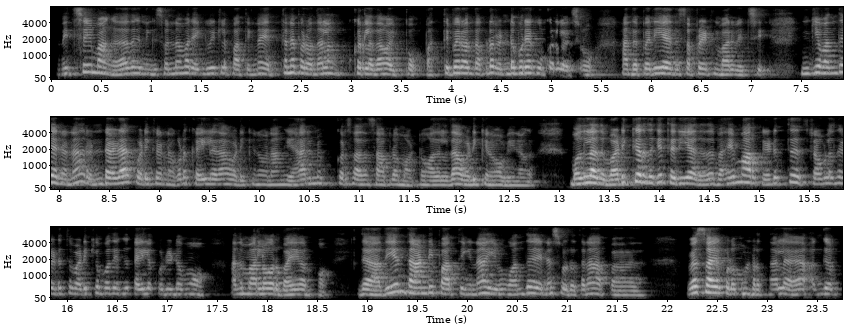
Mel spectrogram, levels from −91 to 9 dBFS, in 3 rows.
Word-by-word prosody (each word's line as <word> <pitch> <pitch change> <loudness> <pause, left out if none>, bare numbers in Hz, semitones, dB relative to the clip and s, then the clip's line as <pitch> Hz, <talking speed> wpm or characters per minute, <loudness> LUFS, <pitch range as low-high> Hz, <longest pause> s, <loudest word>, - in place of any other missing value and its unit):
நிச்சயமாங்க. 240 0 0
அதாவது, 230 +4 0
நீங்க 205 -2 -8
சொன்ன 220 +2 -5
மாரி 255 -3 0
எங்க 215 +2 -6
வீட்ல 240 +1 -3
பாத்தீங்கன்னா, 200 +3 -3
எத்தன 255 +7 -1
பேர் 245 -4 0
வந்தாலும் 225 +3 -1
குக்கர்ல 215 +1 0
தான் 215 +1 +2
வைப்போம். 190 0 -5
10 180 +6 -5
பேர் 250 0 +5
வந்தா 235 -3 0
கூட 265 - +3
2 220 +3 0
முறையா 250 0 +4
குக்கர்ல 225 -3 -3
வச்சுருவோம். 180 -1 -9 0.3
அந்த 205 -1 -1
பெரிய 235 +2 +5
இது 205 - -6
செப்ரேட் 215 0 -2
மாரி 195 0 0
வச்சு. 180 0 -7 0.4
இங்கே 245 +4 +1
வந்து 245 +4 +1
என்னான்னா 245 +3 -1
2 220 +4 +1
ஆழாக்கு 265 +2 +4
வடிக்கணும்னா 215 -3 -5
கூட, 245 - -5
கையில 205 +1 -1
தான் 210 0 -3
வடிக்கணும். 190 +1 -8
நாங்க 185 0 -5
யாருமே 230 +5 -4
குக்கர் 225 -1 -8
சாதம் 195 -1 -3
சாப்பிட 190 +1 -5
மாட்டோம். 175 +3 -7
அதுல 175 +1 -3
தான் 210 -2 +2
வடிக்கணும் 190 -1 -3
அப்டின்னாங்க. 165 -1 -6 0.4
மொதல்ல 260 +4 +10
அத 205 - +1
வடிக்கிறதுக்கே 290 +5 +5
தெரியாது. 230 -4 +3
அதா 215 - -3
பயமா 265 +6 +3
இருக்கும். 195 -6 -3
எடுத்து 240 +4 -1
ஸ்டவ்லேந்து 240 +1 -3
எடுத்து 230 0 -6
வடிக்கும்போது, 235 +1 -5
எங்க 230 +1 -7
கையில 215 +1 -2
கொட்டிடுமோ? 210 0 -7 0.3
அந்த 215 +2 -4
மாரிலாம் 220 +1 +2
ஒரு 200 - -4
பயம் 200 +1 0
இருக்கும். 195 - -15 0.3
இத 210 - 0
அதையும் 290 +9 +2
தாண்டி 240 +2 +4
பாத்தீங்கன்னா, 215 +2 -1
இவுங்க 205 -1 -4
வந்து 250 +5 0
என்ன 220 - -4
சொல்றதுன்னா, 200 +3 -3
அப்ப 220 -4 -12 0.8
விவசாய 265 +1 +9
குடும்பம்ன்றதுனால 210 -1 -3 0.3
அங்க 210 +2 -4
215 Hz, 200 wpm, -25 LUFS, 200-240 Hz, 0.8 s, மொதல்ல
